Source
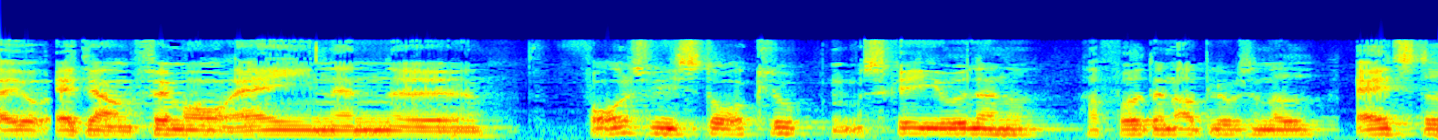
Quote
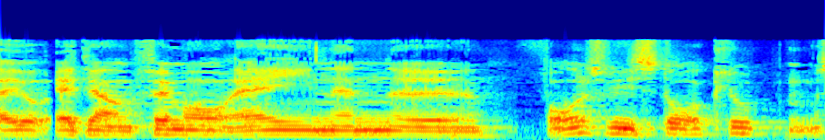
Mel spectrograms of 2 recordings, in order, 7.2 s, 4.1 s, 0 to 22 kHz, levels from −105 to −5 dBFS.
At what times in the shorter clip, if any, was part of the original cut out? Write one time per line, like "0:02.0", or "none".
0:02.6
